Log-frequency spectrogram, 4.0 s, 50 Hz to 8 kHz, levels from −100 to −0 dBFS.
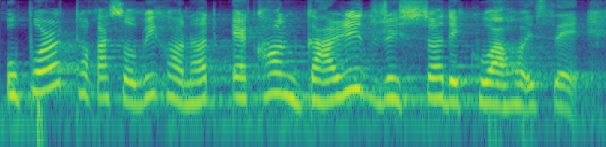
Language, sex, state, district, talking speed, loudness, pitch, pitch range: Assamese, female, Assam, Kamrup Metropolitan, 120 wpm, -15 LUFS, 270 Hz, 245-300 Hz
